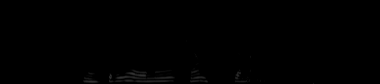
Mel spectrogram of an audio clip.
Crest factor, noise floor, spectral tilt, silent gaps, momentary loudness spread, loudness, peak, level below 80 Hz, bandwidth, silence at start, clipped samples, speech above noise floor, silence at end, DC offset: 16 dB; under -90 dBFS; -6.5 dB/octave; 2.15-2.21 s, 2.69-2.75 s, 2.82-3.10 s; 7 LU; -66 LUFS; -52 dBFS; under -90 dBFS; 7.2 kHz; 0.8 s; under 0.1%; over 25 dB; 0.5 s; under 0.1%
